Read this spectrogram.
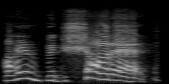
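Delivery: loud, high, each word stretched; indignant protest. Acted. Cecile complains to her rescuers, indignant protest. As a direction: protest slowly and loudly, outraged. Acting Cecile's outrage on comm.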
